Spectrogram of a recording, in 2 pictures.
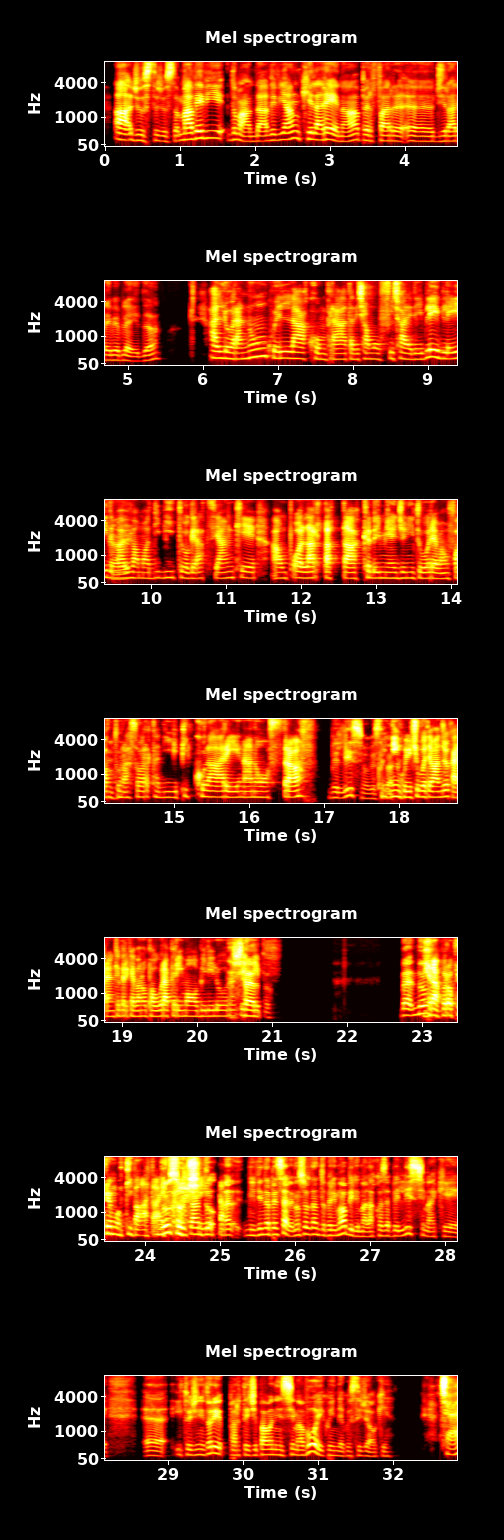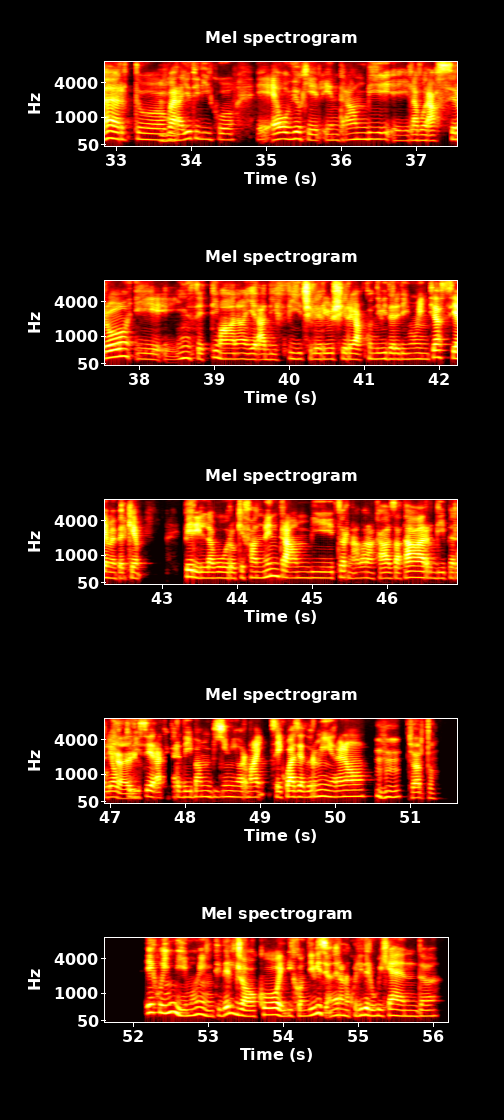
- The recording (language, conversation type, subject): Italian, podcast, Quali giochi ti hanno ispirato quando eri bambino?
- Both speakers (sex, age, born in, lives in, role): female, 25-29, Italy, France, guest; male, 25-29, Italy, Italy, host
- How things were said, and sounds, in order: other background noise; "Beyblade" said as "Blayblade"; "Okay" said as "kay"; chuckle; chuckle; laughing while speaking: "Certo!"; laughing while speaking: "era proprio motivata, ecco, la scelta"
